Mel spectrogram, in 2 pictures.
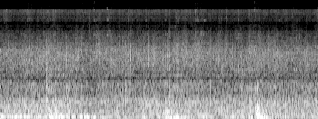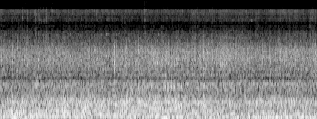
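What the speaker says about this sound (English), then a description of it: "this rain's gonna help" Steady video game rain hiss fills the scene, a continuous wash of patter with a faint low rumble underneath and a couple of soft thuds.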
